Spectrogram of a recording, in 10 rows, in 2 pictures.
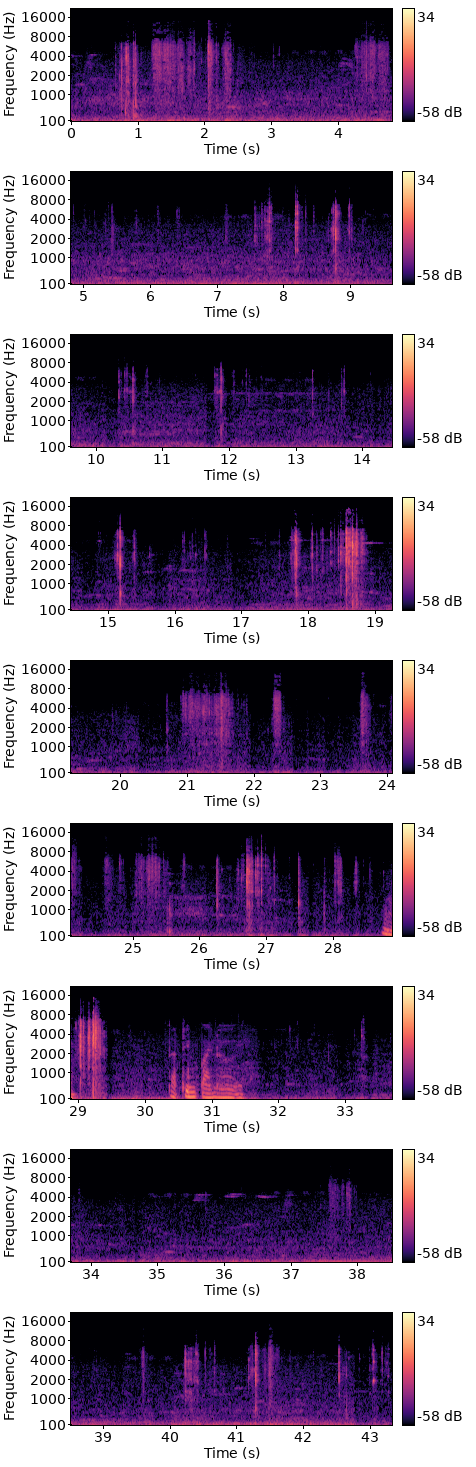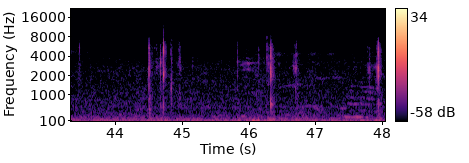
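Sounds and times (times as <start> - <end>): stems being snipped: 4.0 - 9.7, 10.3 - 13.9, 14.6 - 16.5, 37.5 - 43.6, 45.8 - 48.0.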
